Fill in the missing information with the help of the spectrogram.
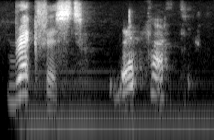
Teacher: the stress is at the beginning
